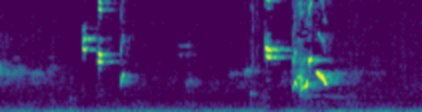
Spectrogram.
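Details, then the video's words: European goldfinch singing two short bursts of high, tinkling chirps about a second apart, with a few soft twitters between them and a faint low hum in the background. "تغريد الحسون الملكي 🐦 chant de chardonneret goldfinch song"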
